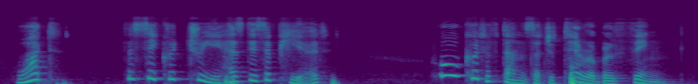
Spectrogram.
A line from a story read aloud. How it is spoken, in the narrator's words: exclaimed the squirrel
